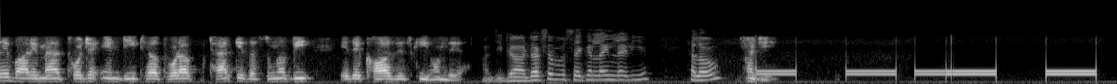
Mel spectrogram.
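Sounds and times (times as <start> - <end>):
speech: 0.0 - 7.9
telephone busy tone after a call's line dropped: 7.5 - 11.0.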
